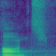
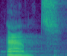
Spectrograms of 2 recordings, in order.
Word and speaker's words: aunt: For instance, I pronounce the opposite of uncle as aunt. I say my aunt. out here. You say my aunt, which to me is an insect, which made me look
